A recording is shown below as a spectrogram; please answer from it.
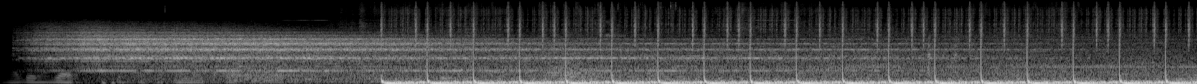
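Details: Electronic music with sustained tones, then a heavy throbbing beat kicking in after four seconds; no animal sounds.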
